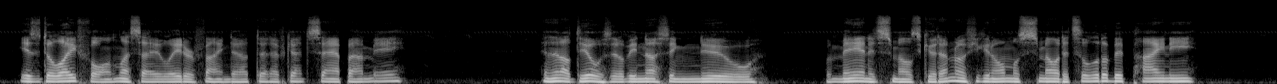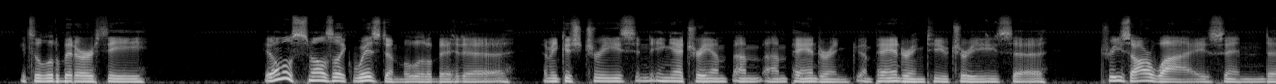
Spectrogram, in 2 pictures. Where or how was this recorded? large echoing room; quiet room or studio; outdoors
outdoors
